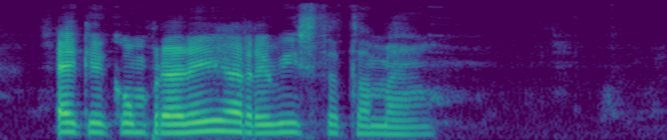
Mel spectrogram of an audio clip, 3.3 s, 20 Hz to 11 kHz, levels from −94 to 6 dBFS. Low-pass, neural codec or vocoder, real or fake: 9.9 kHz; codec, 44.1 kHz, 7.8 kbps, Pupu-Codec; fake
